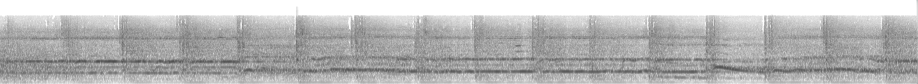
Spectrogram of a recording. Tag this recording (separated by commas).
Music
